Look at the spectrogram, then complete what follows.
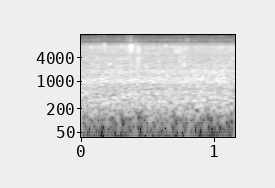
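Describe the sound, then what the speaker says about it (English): Running water flowing steadily, a dense, close, continuous rush and splash with no pauses and no voices. "You can drink, of course. It's running water."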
